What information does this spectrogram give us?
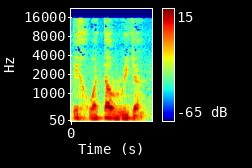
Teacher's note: Ikhwatau rija tak payah dengar. Idgham bila gunnah. Ikhwatau rija. Dia tak boleh dengar langsung.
